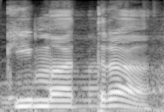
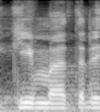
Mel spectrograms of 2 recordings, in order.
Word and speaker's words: come: म, E से ए की मात्रा, इसे को में पढ़ेंगे। तो आपको इसे को में नहीं, कम पढ़ना है। यहाँ पर O का उच्चारण नहीं किया जाएगा और E का उच्चारण भी नहीं होगा।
